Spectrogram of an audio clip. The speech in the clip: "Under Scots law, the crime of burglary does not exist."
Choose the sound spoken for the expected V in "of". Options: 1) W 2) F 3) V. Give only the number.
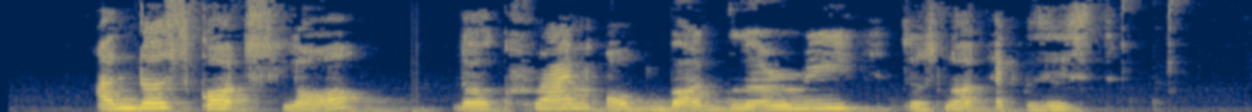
2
